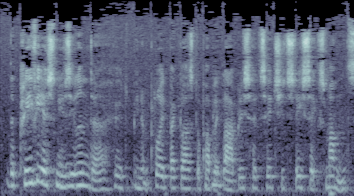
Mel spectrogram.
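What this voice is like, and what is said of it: Scottish accent. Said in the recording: “You still have quite a good Scottish accent.”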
